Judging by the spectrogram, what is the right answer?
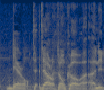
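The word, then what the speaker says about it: Darryl: you oh he's the top scorer rl it's pronounced daryl daryl don't go i need your help oh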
